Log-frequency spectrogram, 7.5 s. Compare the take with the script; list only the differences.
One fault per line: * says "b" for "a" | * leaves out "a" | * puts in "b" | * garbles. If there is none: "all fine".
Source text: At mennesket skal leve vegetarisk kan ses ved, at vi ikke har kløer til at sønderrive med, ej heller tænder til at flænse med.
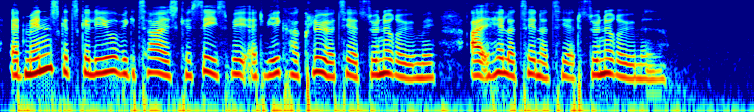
* says "sønderrive" for "flænse"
